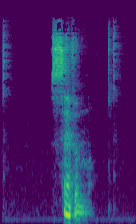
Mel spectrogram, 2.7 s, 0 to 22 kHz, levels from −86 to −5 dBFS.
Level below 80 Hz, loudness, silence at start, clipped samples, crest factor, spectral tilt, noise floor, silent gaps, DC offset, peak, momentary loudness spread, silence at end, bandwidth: -60 dBFS; -20 LUFS; 0.05 s; under 0.1%; 22 dB; -3 dB/octave; -70 dBFS; none; under 0.1%; -6 dBFS; 22 LU; 0.4 s; 16.5 kHz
